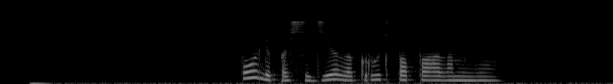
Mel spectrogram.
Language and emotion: Russian, sad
